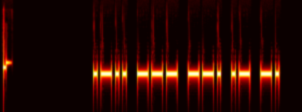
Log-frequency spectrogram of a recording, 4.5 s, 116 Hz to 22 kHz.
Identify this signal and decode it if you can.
Morse code, heard as a keyed tone, about 22 wpm, 700 Hz. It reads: LOGAN
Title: USA Common Names - 22wpm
